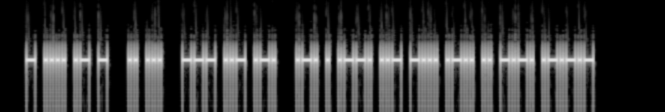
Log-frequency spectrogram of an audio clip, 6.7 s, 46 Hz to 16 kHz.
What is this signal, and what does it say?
Morse code, heard as a keyed tone, about 40 wpm, 700 Hz. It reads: THAT IS OUR REPUBLIC.
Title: Sentences from Top 1500 Words 40wpm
